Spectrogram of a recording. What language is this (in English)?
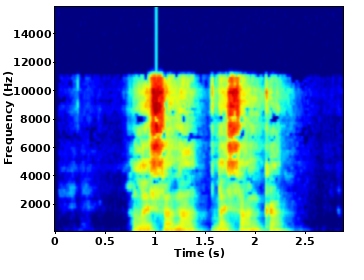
Slovak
